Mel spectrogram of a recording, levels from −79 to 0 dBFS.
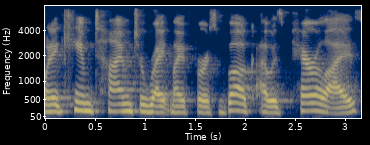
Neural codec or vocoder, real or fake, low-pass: none; real; 7.2 kHz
